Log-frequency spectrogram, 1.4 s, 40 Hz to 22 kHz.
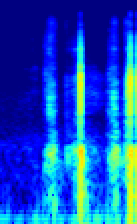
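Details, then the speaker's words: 2013 Jeep Wrangler JK six-speed manual: two sharp plasticky clacks as the removed, internally egged-out shift knob is shaken on the lever, reproducing the driving rattle that stopped when a hand rested on the knob. "that's definitely the noise it was making and also when you were driving if you put your hand on it it would stop"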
